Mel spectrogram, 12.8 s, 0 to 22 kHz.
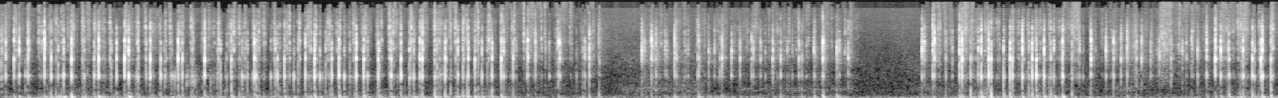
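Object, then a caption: Styrofoam cup. Fingertips tap rapidly on a styrofoam cup, with some taps landing over the microphone. The result is a dense stream of light, dry, keyboard-like clicks with a low thumpy body. The tapping pauses briefly around 6 and 8.5 seconds, then resumes.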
